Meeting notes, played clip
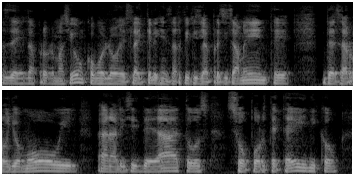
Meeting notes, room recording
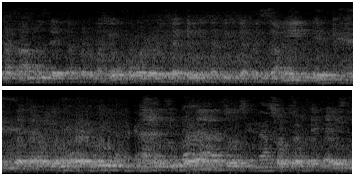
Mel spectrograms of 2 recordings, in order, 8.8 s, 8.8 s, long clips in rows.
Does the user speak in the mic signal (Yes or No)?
Yes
